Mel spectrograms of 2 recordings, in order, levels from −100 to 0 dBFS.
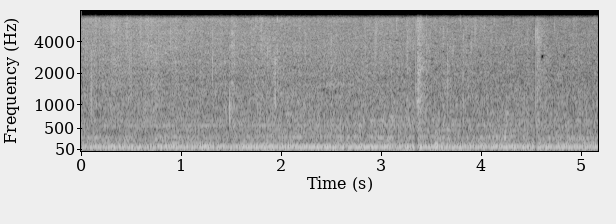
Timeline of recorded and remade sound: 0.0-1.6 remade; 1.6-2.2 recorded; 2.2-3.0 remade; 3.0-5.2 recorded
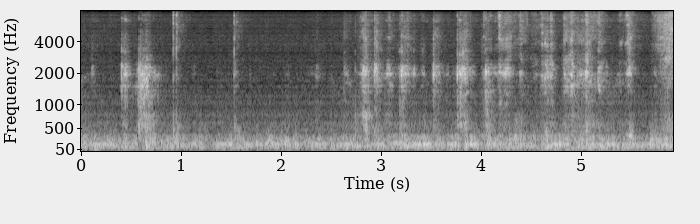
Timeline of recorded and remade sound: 0.0-5.9 remade

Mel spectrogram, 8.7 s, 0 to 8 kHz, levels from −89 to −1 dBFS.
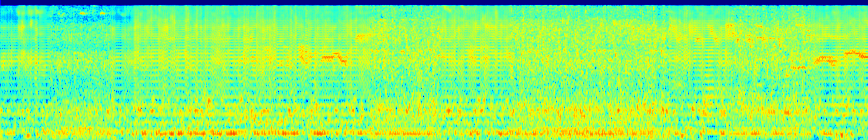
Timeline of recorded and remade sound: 0.0-0.5 remade; 0.5-1.1 recorded; 1.1-3.7 remade; 3.7-4.4 recorded; 4.4-5.1 remade; 5.1-6.7 recorded; 6.7-7.3 remade; 7.3-8.1 recorded; 8.1-8.7 remade

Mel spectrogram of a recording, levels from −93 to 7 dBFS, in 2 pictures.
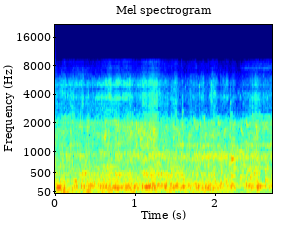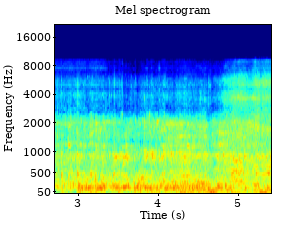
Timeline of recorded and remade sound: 0.0-0.9 remade; 0.9-4.1 recorded; 4.1-5.4 remade

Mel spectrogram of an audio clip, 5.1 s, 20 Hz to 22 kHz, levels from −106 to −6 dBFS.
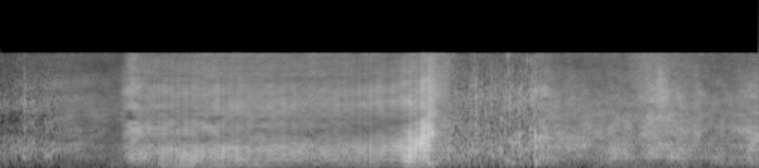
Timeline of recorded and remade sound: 0.0-0.4 recorded; 0.4-3.0 remade; 3.0-3.6 recorded; 3.6-5.1 remade

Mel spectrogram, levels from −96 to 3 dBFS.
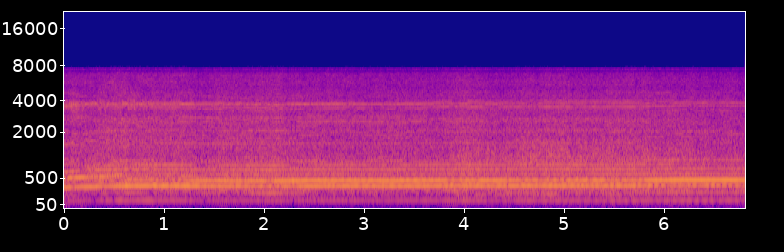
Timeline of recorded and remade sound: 0.0-0.9 remade; 0.9-6.8 recorded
